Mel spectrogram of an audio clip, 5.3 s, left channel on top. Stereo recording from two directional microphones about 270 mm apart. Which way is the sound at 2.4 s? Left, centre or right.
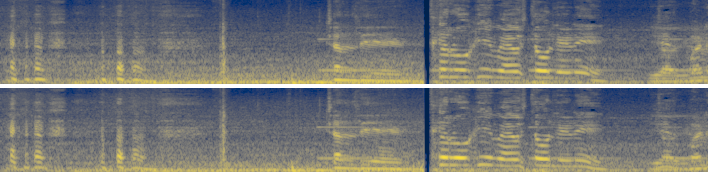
Centre.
